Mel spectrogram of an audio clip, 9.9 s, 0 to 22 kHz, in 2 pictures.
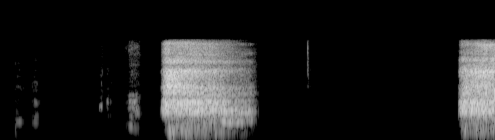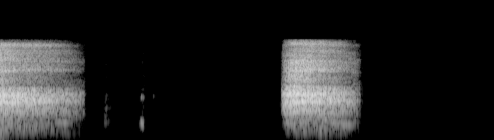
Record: {"exhalation_length": "9.9 s", "exhalation_amplitude": 32659, "exhalation_signal_mean_std_ratio": 0.4, "survey_phase": "beta (2021-08-13 to 2022-03-07)", "age": "18-44", "gender": "Female", "wearing_mask": "No", "symptom_none": true, "symptom_onset": "12 days", "smoker_status": "Never smoked", "respiratory_condition_asthma": true, "respiratory_condition_other": false, "recruitment_source": "REACT", "submission_delay": "1 day", "covid_test_result": "Negative", "covid_test_method": "RT-qPCR", "influenza_a_test_result": "Unknown/Void", "influenza_b_test_result": "Unknown/Void"}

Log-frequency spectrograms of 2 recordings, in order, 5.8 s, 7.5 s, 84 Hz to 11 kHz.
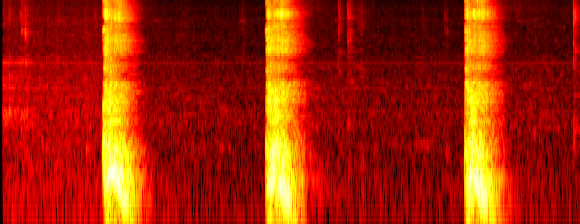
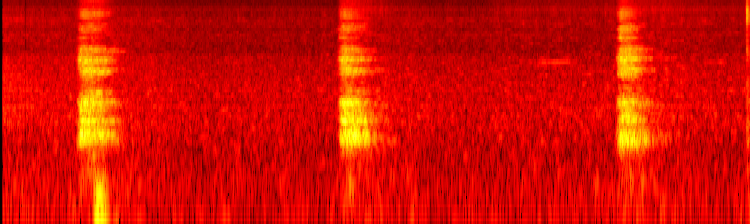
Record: {"three_cough_length": "5.8 s", "three_cough_amplitude": 32768, "three_cough_signal_mean_std_ratio": 0.32, "exhalation_length": "7.5 s", "exhalation_amplitude": 12271, "exhalation_signal_mean_std_ratio": 0.34, "survey_phase": "alpha (2021-03-01 to 2021-08-12)", "age": "65+", "gender": "Male", "wearing_mask": "No", "symptom_none": true, "smoker_status": "Ex-smoker", "respiratory_condition_asthma": false, "respiratory_condition_other": false, "recruitment_source": "REACT", "submission_delay": "1 day", "covid_test_result": "Negative", "covid_test_method": "RT-qPCR"}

